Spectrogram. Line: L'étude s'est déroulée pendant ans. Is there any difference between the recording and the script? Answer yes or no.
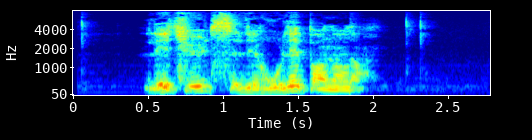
no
